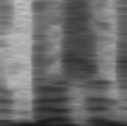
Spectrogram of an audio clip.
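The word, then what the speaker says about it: Bessent: But I got Bessant. I guess I'm being criticized for not mispronouncing his name. I guess this the syllable the first syllable is emphasized bessant.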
